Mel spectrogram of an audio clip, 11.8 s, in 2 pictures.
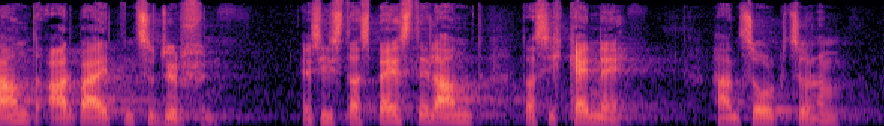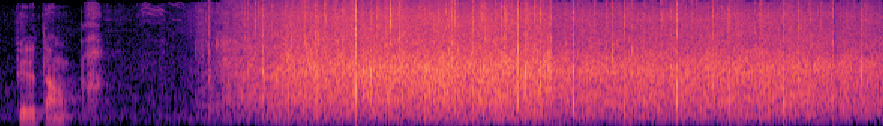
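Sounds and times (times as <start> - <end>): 
speech: 0.0 - 6.6
parliamentary assembly applause: 7.3 - 11.7.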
